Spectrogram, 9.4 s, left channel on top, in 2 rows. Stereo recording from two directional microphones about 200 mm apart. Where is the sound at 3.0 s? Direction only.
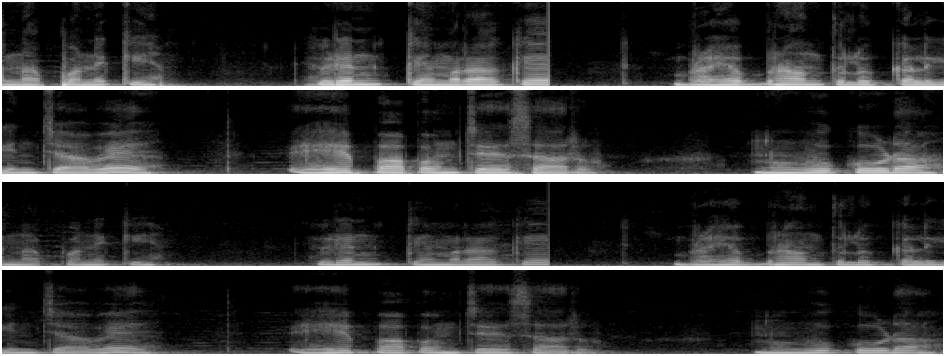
25° left (ahead or behind).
